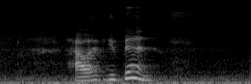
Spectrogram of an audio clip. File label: How have you been USA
